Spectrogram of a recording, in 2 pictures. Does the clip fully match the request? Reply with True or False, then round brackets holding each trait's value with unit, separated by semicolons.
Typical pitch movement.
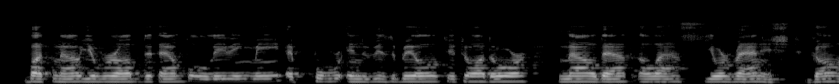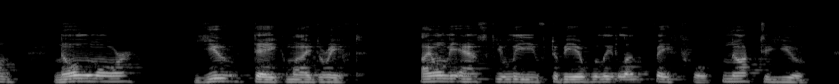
False (1.6 semitones)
